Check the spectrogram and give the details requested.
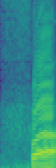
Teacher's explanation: ketika melafalkan huruf fa harus dialirkan nafasnya ya teman-teman. Jangan sampai kita membaca huruf fa ini dia menjadi huruf pa.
